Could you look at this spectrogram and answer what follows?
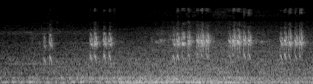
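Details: White-necked babbler in lively song: spaced pairs and triplets of high, clipped notes repeated roughly twice a second against a steady hissing and humming background.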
